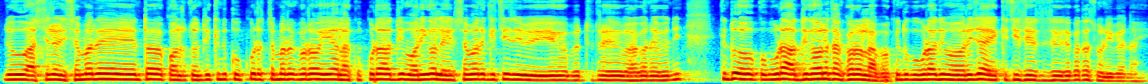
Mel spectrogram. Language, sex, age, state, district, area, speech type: Odia, male, 45-60, Odisha, Dhenkanal, rural, spontaneous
